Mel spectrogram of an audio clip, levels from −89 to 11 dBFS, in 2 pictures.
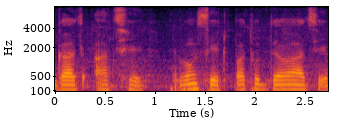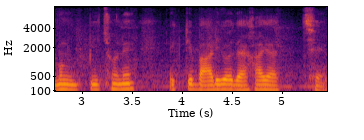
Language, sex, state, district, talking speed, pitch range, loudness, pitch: Bengali, male, West Bengal, Kolkata, 130 wpm, 120-130 Hz, -19 LUFS, 125 Hz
